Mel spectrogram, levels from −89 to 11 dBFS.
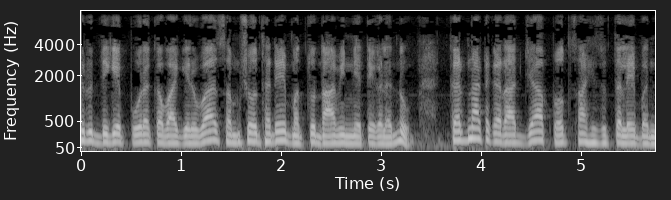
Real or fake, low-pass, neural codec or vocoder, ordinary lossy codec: real; 7.2 kHz; none; none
